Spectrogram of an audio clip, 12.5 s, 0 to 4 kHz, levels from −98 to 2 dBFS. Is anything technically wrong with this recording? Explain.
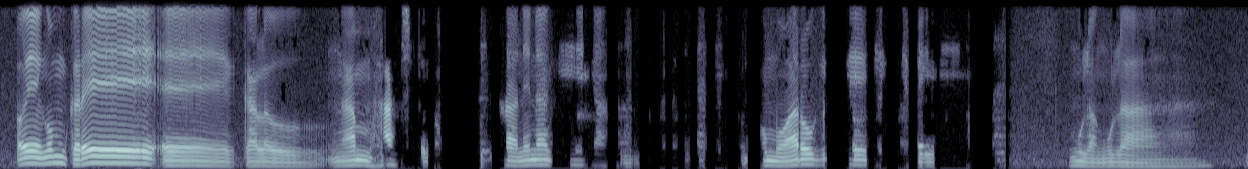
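Yes. The speech has several call-path faults. The whole clip is band-limited to 4 kHz, which fits a narrowband G.711 call.

A burst of packet loss runs from 1.35 to 1.44 s. About 80 ms of speech never arrived. The receiver held the last sound for 73 ms and faded it. You hear a brief held buzz or hiss, then speech resumes with a piece skipped.

Short concealed packet loss occurs at 1.50 to 1.53 s, 2.21 to 2.25 s and 2.29 to 2.36 s. Each gap is 20 to 40 ms long. The decoder patched each one by extending the preceding sound. The result is a quick smear or wobble, and a consonant can disappear.

Speech suppressed in double talk covers 3.82 to 6.47 s, 7.39 to 7.66 s and 8.24 to 9.86 s. The likely cause is an echo canceller that could not separate the talker from loudspeaker echo. It ducked both, so the voice dips by up to about 40 dB or breaks up.

The other side's voice leaking through is heard at 4.82 to 4.91 s, 6.98 to 7.07 s, 9.17 to 9.26 s and 9.96 to 10.06 s. 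The likely cause is residual loudspeaker echo the canceller missed. These are faint scraps, about 25 dB below the speech. The one at 9.17 s is louder, only about 10 dB down.

Background gated by the echo canceller appears from 6.75 to 7.11 s. While the loudspeaker played, the canceller clamped the microphone. The room sound drops by about 40 dB for roughly a third of a second, then returns.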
